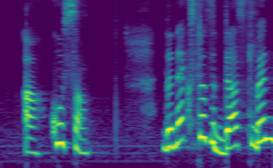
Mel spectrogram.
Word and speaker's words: coussin: Now, if you want to say cushion, then you write double S and you pronounce it as S and not Z. It is un coussin. Un coussin.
